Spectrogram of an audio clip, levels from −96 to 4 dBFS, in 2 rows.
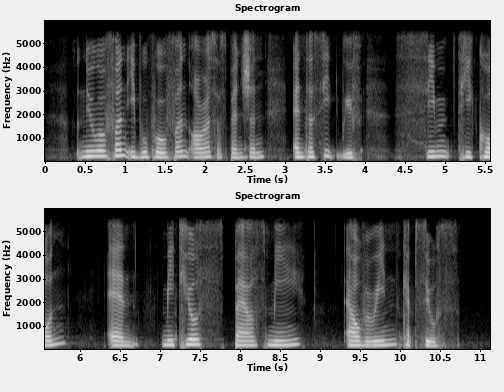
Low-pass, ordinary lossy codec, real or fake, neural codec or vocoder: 5.4 kHz; none; real; none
